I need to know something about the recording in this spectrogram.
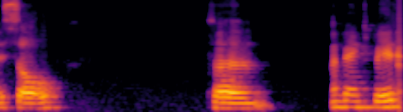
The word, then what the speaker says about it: Seoul: The written spelling is Seoul, but the pronunciation is Seoul.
